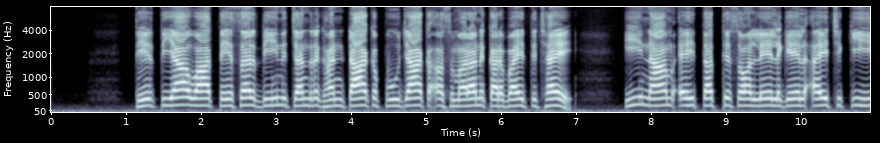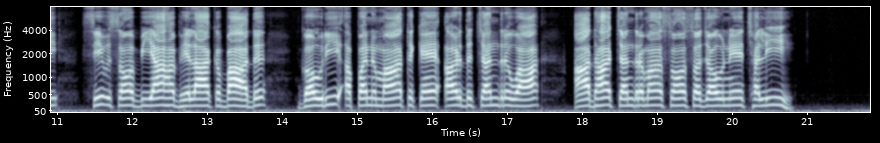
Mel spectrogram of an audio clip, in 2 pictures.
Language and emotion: Maithili, neutral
